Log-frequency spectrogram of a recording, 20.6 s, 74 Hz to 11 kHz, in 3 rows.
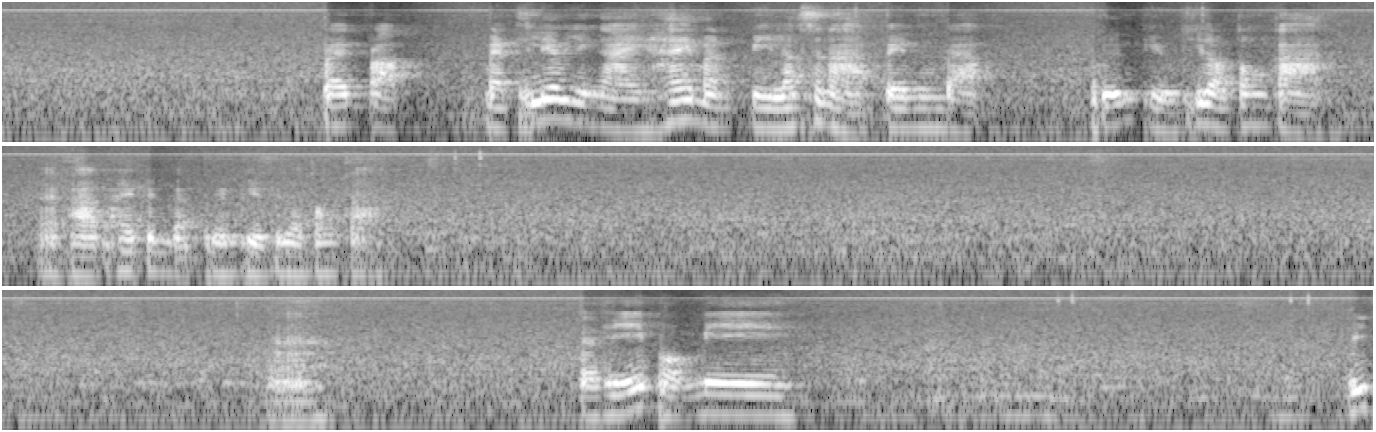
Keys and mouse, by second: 4.2-6.0 drag, 19.9 click.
